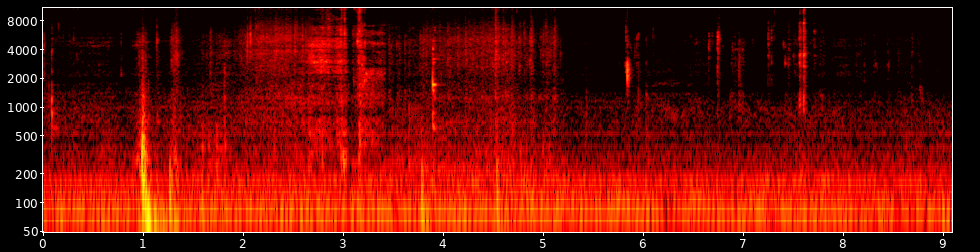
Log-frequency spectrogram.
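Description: Close-up eating sounds: a person chewing and biting food with soft wet mouth noises, over a steady low hum. A single sharp click, the loudest sound, comes about a second in, with a few fainter clicks after it.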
